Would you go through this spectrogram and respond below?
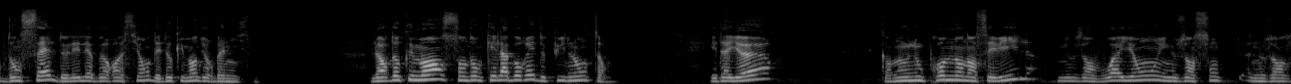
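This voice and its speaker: A man speaking as an elected councillor, giving a prepared political speech in a deliberate, didactic manner with emphatic repetition. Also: sits high, fairly bright tone. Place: council meeting.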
